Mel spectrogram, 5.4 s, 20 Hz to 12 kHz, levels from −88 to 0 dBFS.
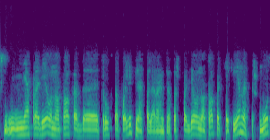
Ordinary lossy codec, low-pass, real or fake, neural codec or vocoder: AAC, 32 kbps; 10.8 kHz; real; none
